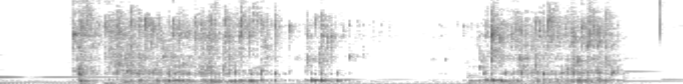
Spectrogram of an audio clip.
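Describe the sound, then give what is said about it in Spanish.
Gentle trickling water from a small stream at night, heard in two bursts separated by a brief lull, with splashy, bubbling texture and no voices. “Llegó la noche y el niño junto a su caballo llegó a un pequeño riachuelo.”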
